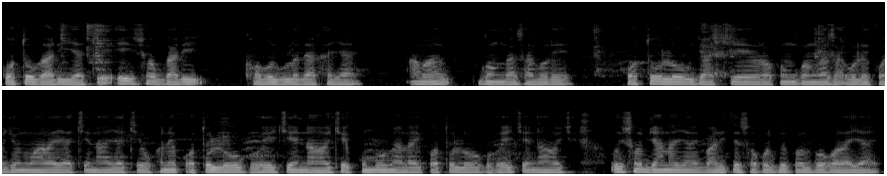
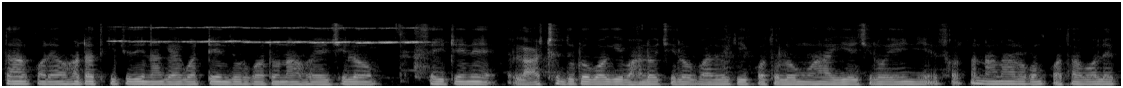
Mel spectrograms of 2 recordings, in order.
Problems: constant background noise, background conversations at intervals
